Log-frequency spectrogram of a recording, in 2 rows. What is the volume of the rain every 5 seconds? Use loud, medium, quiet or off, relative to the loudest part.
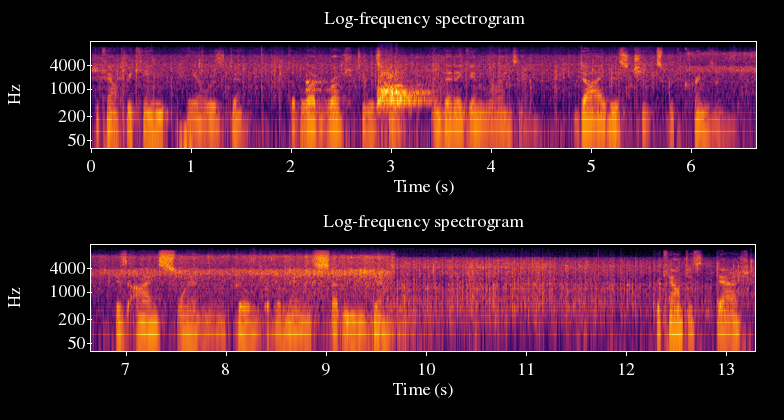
medium, loud, loud.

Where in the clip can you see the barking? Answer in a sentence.
The barking can be heard from 2.1 to 3.5 s.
